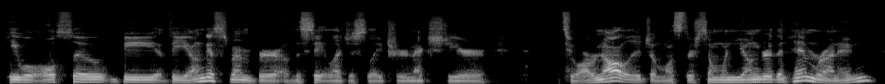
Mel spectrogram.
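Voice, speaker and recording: A man's voice: fairly low pitch, a little slow, a little mellow, no room sound. A young man in his twenties hosting a casual interview over a video call, chatty and rambling with restarts. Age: young adult. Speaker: host. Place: small room at home.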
